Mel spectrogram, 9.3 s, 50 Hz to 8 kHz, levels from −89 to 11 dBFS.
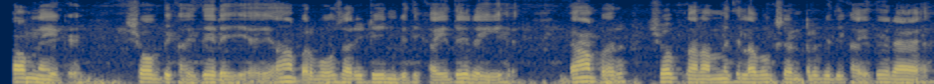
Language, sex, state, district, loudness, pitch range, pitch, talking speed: Hindi, male, Haryana, Jhajjar, -17 LUFS, 115-130 Hz, 125 Hz, 190 wpm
